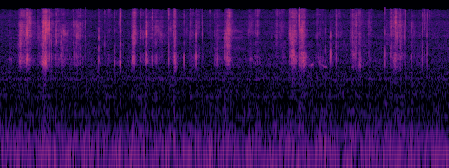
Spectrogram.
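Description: Faint, irregular sticky clicks of red slime being squeezed and stretched in the hands.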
